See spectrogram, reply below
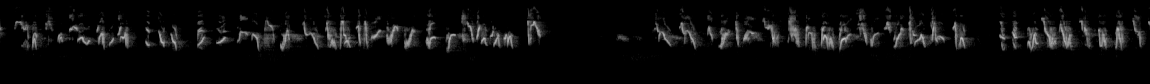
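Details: American goldfinch pouring out long, bubbling strings of high chattering and twittering notes, broken by one clear pause of about a second midway, then another outburst of fast varied phrases.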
